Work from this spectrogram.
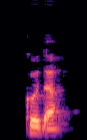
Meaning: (noun) 1. coda 2. a syllable coda; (verb) third-person singular past historic of coder
- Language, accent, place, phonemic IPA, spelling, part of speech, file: French, France, Lyon, /kɔ.da/, coda, noun / verb, LL-Q150 (fra)-coda.wav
